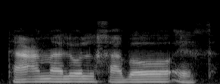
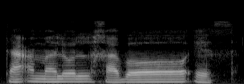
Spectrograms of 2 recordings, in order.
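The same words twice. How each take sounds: The two takes are said the same way.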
